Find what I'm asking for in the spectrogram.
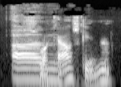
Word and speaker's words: Wachowski: Wachowski. – Wachowski. – Yeah, that's exactly what I said.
